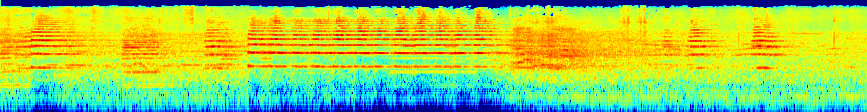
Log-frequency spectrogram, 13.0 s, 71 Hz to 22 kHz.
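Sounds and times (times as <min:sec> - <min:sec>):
horns blowing: 0:00.0 - 0:08.8, 0:09.6 - 0:12.2
crowd noise: 0:00.0 - 0:13.0.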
